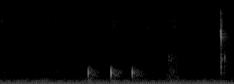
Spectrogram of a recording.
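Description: Marker pen writing on a whiteboard, faint, with a few short strokes about a second in.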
